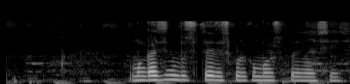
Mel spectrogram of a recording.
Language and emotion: Russian, neutral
